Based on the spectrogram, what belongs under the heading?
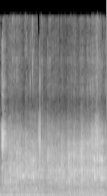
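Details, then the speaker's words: Maytag washer in spin cycle: loud, constant rough roar throughout the spin; customer says it is very noisy when spinning, another technician blamed the bearings, shop inspecting; grinding noise, cause not confirmed. "dice el cliente que cuando cuando la pone cuando está exprimiendo cuando está en el spin hace mucho ruido como pueden escuchar dice que hace demasiado ruido cuando está exprimiendo"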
